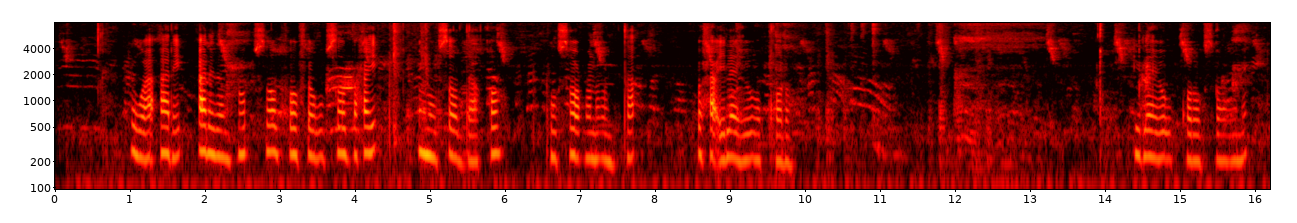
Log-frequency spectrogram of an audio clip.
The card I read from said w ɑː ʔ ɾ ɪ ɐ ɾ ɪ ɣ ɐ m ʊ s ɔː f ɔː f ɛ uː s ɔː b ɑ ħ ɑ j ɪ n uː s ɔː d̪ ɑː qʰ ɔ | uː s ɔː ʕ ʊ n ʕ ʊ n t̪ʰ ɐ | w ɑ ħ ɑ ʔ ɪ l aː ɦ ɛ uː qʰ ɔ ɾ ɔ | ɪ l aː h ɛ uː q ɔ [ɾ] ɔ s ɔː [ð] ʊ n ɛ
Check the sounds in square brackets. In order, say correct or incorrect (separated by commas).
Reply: correct, incorrect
